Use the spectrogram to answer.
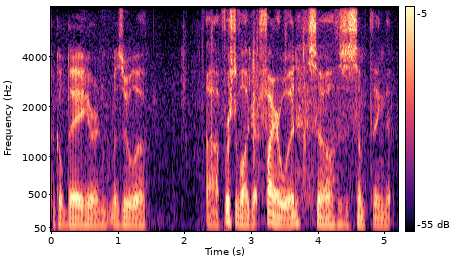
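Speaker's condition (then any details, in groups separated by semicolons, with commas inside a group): No condition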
